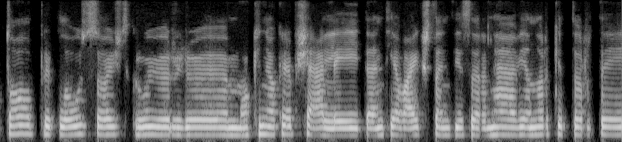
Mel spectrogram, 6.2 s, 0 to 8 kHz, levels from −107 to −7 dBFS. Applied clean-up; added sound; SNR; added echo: none; none; none; none.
